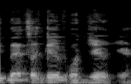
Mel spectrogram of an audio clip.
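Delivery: ordinary talk, nothing marked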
